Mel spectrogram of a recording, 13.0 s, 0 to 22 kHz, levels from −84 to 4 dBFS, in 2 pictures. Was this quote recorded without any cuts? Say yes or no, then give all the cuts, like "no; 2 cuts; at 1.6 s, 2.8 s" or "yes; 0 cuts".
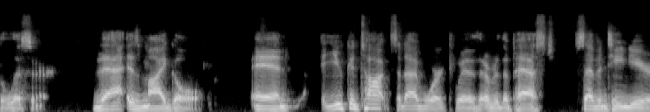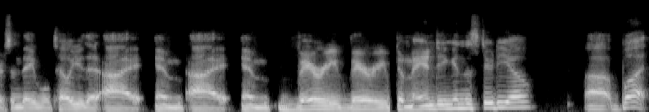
no; 3 cuts; at 3.9 s, 8.4 s, 10.4 s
